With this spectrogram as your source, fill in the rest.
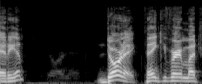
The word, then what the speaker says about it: Dornink: He is Senator Jean Dorknik. Am I pronouncing that correctly, sir? Dornick. Say it again. Dornick.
